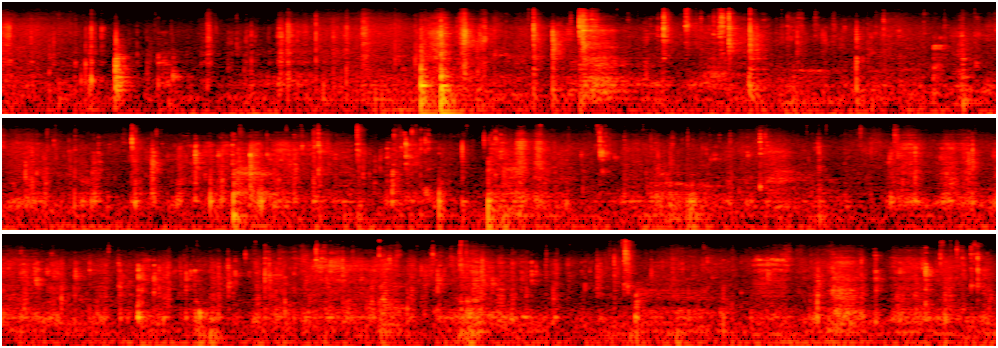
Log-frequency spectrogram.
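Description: Close-miked eating sounds: chewing and mouth noises with many scattered sharp clicks, as sweet corn kernels are spooned up with a plastic spoon and eaten.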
